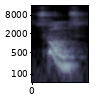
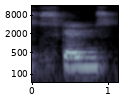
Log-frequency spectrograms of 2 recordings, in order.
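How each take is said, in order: First: Scones with a short O like gone, skonz. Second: Scones with a long O like cone, skohnz. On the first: Playing with the pronunciation, Scones rhymed with John's. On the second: Playing with the pronunciation, Scones rhymed with stones. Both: Shown as a demonstration. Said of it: "repeats scones in varied pronunciations".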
